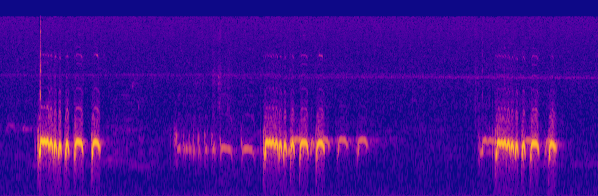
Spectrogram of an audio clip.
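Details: Local zebra dove in full song, a long-voiced lure bird: three bursts of rapid, rolling coos around one pitch, each a quick stuttering run of loud notes, the middle one led by softer trailing coos, all on a quiet background.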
